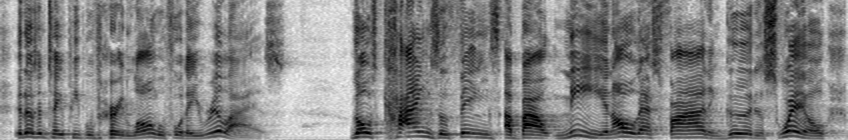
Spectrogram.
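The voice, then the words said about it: Southern American accent. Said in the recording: “I'm from the South because of my accent.”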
